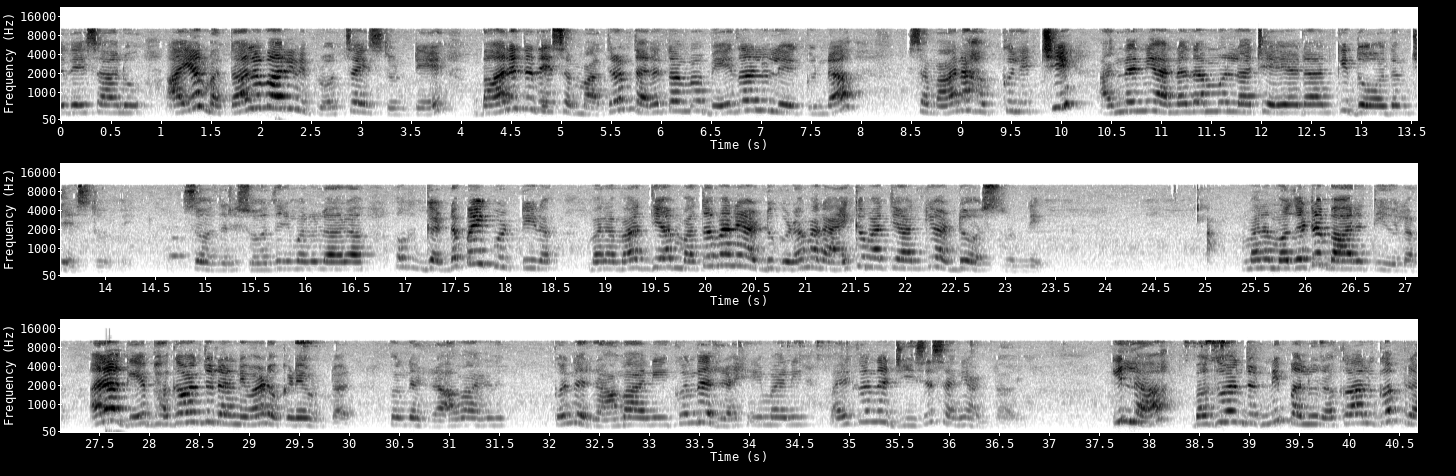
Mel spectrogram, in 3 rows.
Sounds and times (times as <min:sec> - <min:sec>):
Female speech, woman speaking: 0:00.0 - 0:08.0, 0:08.6 - 0:23.4, 0:25.4 - 0:36.8, 0:37.6 - 0:40.6
Narration, monologue: 0:00.0 - 0:40.6.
